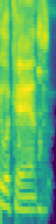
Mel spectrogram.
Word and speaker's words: coelacanth: It's Coelacanth. pronounced Coelacanth.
